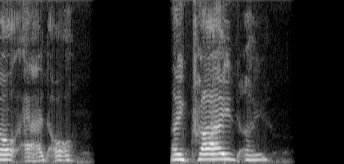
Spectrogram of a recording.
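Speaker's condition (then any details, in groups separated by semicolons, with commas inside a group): Cerebral palsy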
